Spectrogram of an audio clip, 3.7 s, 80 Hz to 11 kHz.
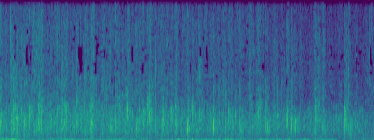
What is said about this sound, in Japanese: そして改めて3名の皆さんの健闘をたたえて大きな拍手をよろしくお願いいたします。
